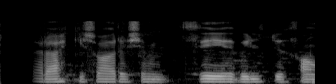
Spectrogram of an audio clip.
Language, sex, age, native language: Icelandic, male, 13, Icelandic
